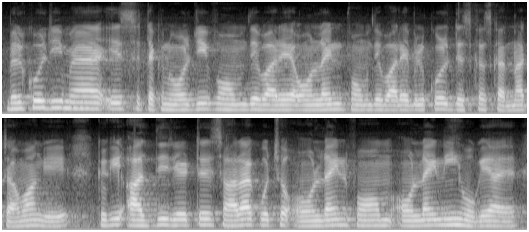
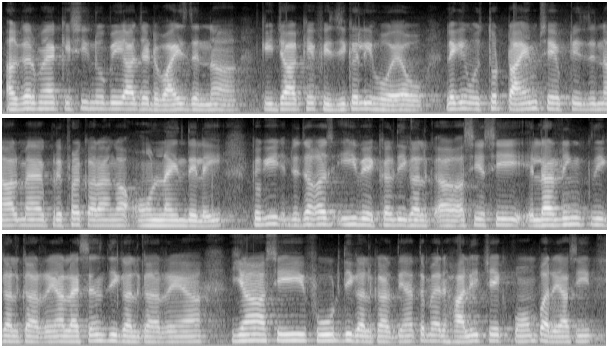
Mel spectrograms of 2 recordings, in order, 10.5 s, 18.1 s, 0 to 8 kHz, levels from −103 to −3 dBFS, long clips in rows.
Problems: constant background noise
